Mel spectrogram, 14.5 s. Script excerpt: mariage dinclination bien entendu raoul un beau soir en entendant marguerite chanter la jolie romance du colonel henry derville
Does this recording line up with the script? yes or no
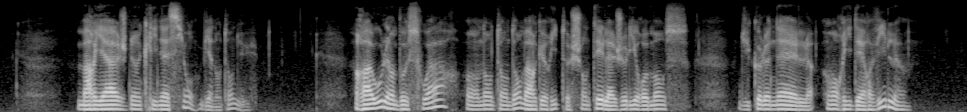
yes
